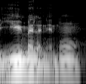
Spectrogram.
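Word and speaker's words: eumelanin: So, for example, the um the scientific term for the melanin that we have as black people is called u melanin. It's spelled eu melanin.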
